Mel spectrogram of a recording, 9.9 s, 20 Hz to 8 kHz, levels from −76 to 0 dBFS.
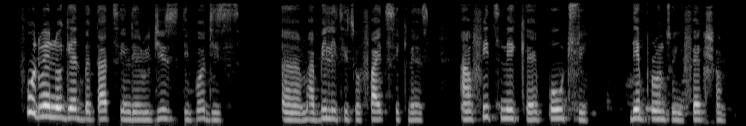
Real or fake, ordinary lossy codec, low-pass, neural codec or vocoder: real; none; 7.2 kHz; none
